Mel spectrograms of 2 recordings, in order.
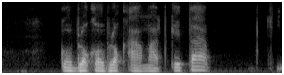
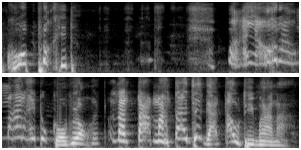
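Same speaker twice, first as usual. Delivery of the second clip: laughing; 7 dB louder than usual. Real, not acted. Laughing at his own story.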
